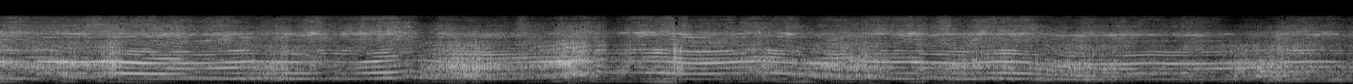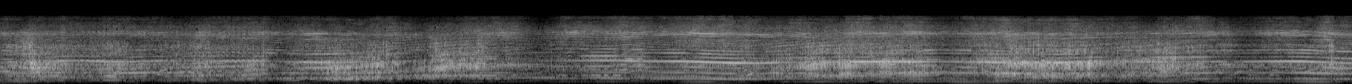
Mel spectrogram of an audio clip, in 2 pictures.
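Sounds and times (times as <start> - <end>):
model helicopter engine and rotor: 0.0 - 27.0.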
